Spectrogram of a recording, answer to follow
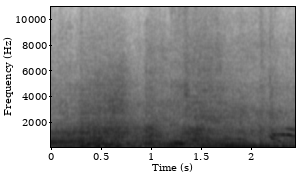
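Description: Motocross bike engines revving hard as riders accelerate toward a jump. The engine pitch climbs early on and then drops away near the end.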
